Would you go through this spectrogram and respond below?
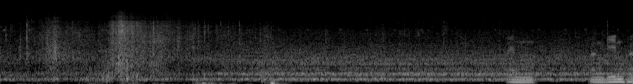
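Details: Ground-nesting wild bees found on a honey hunt give a continuous, low, humming buzz, overlaid with rustling and scattered knocks.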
